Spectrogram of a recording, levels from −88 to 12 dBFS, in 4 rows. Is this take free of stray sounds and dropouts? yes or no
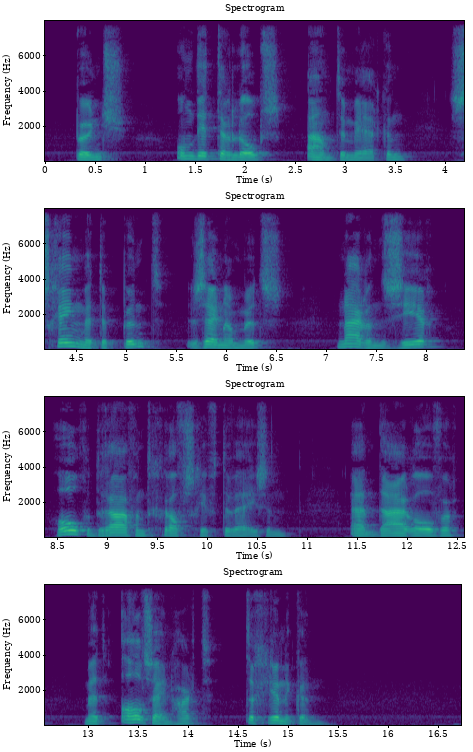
yes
